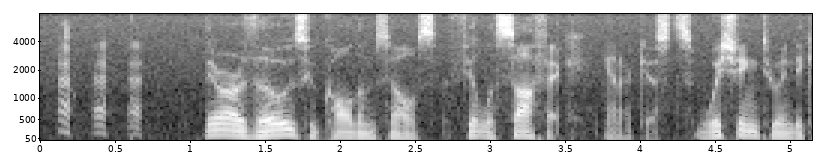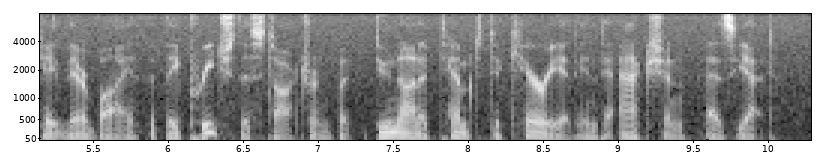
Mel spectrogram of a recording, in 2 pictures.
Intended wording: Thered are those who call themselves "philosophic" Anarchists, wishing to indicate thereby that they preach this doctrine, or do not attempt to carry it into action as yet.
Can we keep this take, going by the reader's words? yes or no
no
